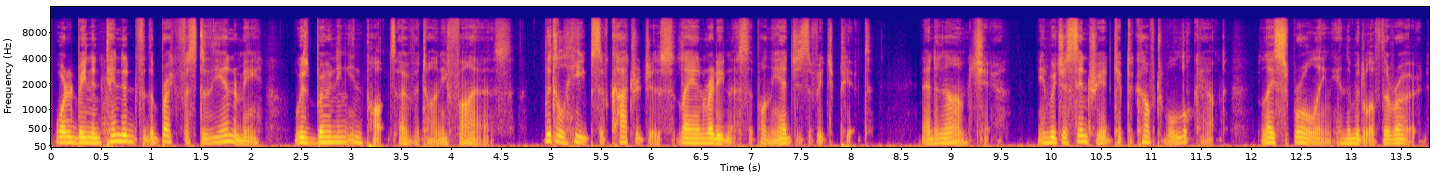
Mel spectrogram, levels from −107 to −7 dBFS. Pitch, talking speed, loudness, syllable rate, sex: 125 Hz, 220 wpm, -21 LUFS, 6.2 syllables/s, male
